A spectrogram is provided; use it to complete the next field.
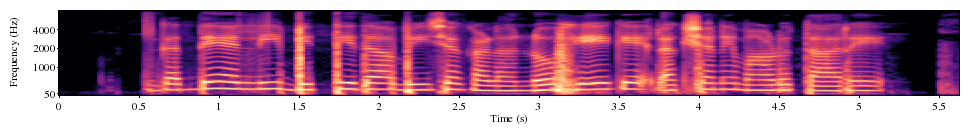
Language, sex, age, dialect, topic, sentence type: Kannada, female, 18-24, Coastal/Dakshin, agriculture, question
